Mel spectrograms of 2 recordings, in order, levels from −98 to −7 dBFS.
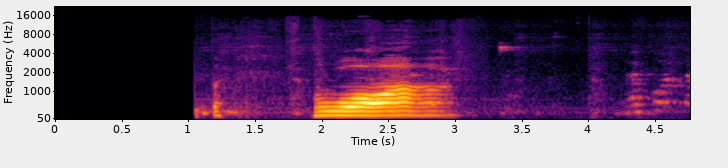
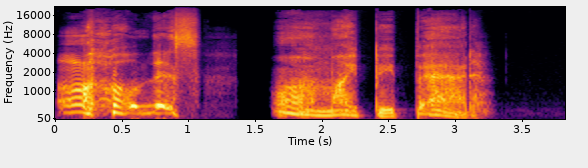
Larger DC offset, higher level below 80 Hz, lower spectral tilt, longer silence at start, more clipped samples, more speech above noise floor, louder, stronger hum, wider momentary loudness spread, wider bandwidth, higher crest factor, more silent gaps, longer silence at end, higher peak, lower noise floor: neither; second, -68 dBFS vs -50 dBFS; first, -9.5 dB/octave vs -4.5 dB/octave; first, 1.2 s vs 0 s; neither; second, 51 dB vs 55 dB; about the same, -14 LUFS vs -16 LUFS; neither; first, 27 LU vs 12 LU; second, 5.4 kHz vs 20 kHz; about the same, 18 dB vs 16 dB; second, none vs 1.37-1.60 s; first, 1.85 s vs 0.6 s; about the same, -2 dBFS vs 0 dBFS; second, -66 dBFS vs -72 dBFS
